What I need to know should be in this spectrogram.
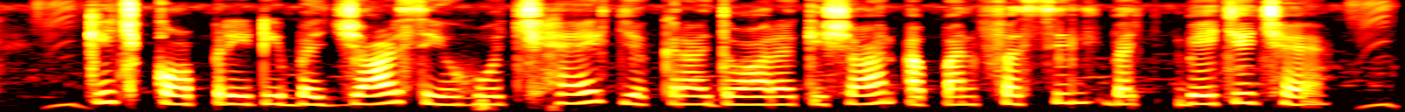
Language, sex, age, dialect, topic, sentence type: Maithili, female, 18-24, Bajjika, agriculture, statement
